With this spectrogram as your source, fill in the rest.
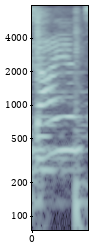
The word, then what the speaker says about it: science: Science, scene, the C is gone. Let the S sound carry on.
